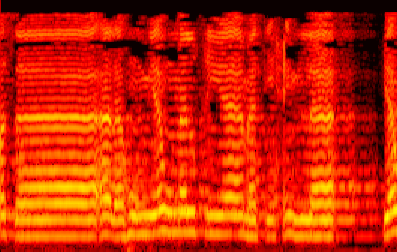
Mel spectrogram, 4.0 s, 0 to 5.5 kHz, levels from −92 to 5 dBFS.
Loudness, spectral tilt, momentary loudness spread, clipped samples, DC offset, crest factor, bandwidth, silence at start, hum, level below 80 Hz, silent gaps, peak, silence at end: -25 LUFS; -7 dB/octave; 8 LU; under 0.1%; under 0.1%; 14 dB; 5 kHz; 0 s; none; -64 dBFS; none; -12 dBFS; 0 s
